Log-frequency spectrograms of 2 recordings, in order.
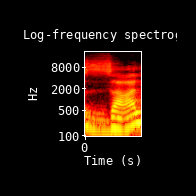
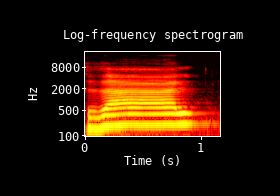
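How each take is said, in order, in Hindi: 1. यह सख़्त ज़ की आवाज़ से शुरू होता है। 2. यह नरम, थ जैसी आवाज़ से शुरू होता है। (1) "हम इसको जाल नहीं पढ़ेंगे क्योंकि फिर ये जा के साउंड में आ जाएगा" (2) "जाल हम आहिस्तगी से पढ़ेंगे, इसको सा के मखरज के साथ पढ़ेंगे"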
